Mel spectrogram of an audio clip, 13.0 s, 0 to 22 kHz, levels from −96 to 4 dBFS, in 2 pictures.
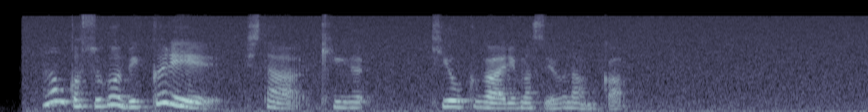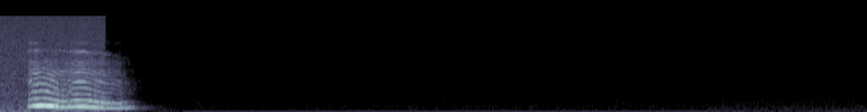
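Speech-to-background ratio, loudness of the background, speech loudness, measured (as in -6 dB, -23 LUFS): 17.5 dB, -46.5 LUFS, -29.0 LUFS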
